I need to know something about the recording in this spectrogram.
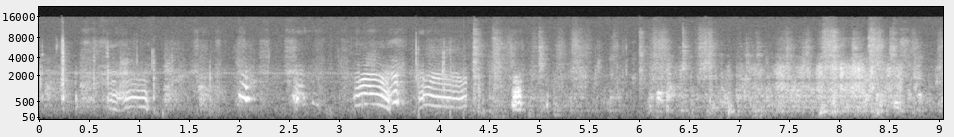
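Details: Vizsla pups from Batai, filmed 10 January 2013, let out a few clear arching whines early on, several in quick succession, before rustling and faint human voices take over.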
